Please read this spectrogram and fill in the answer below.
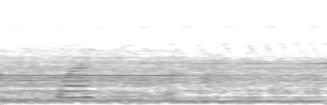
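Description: A single short spoken word over steady background noise, with a thin steady high tone through the first half.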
